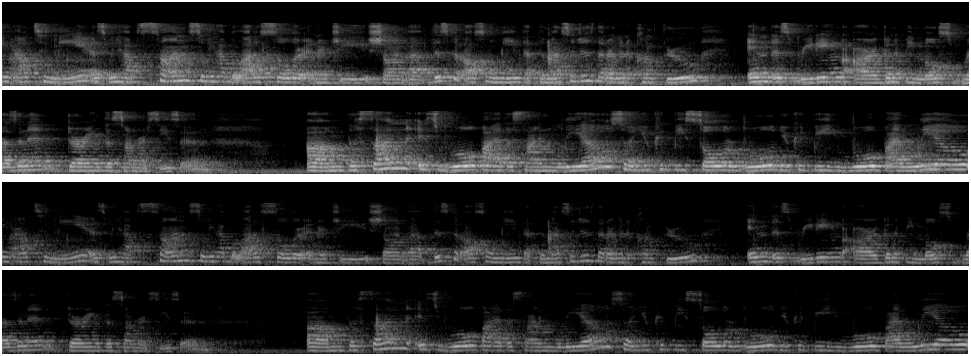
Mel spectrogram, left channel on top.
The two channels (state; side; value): quieter; right; 8.7 dB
